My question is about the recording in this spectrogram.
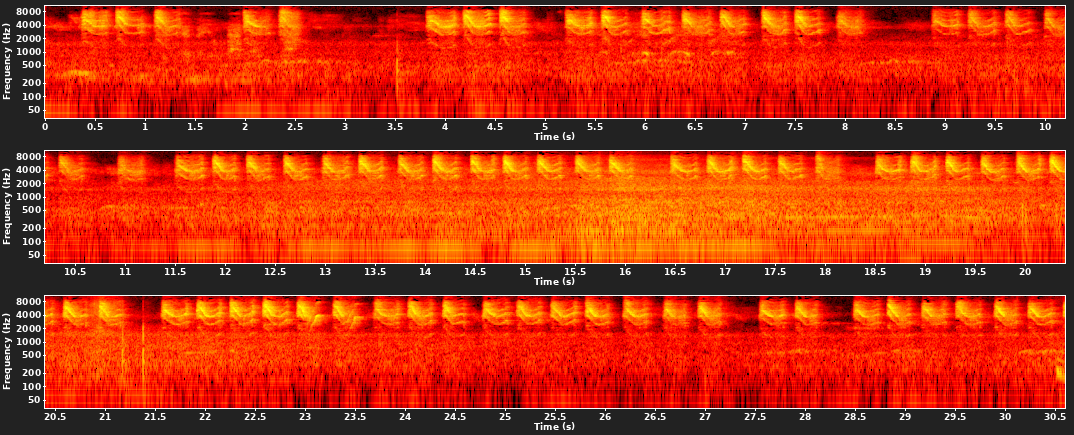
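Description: Small birds chirping outdoors: a fast, steady run of high, short chirps that goes on without a break. A low rumble swells and fades under them in the middle.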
